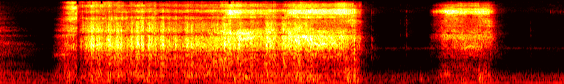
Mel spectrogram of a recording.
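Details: Two hissy, congested sneezes, the second short and stifled, over a low room hum; evening sneezing after days of nasal irritation from irritants and frequent nose rubbing.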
